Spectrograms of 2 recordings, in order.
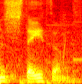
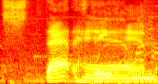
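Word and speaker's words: Statham: Jason Stathithm. Cuz I feel like Stathithm is not a British name. It should be like Statam or Statam or something like that.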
